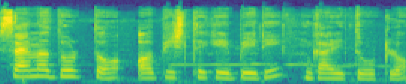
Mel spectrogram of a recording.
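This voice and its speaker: Fairly high-voiced woman story narrator. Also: fast talker. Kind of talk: scripted dramatic story narration. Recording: music behind the voice.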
